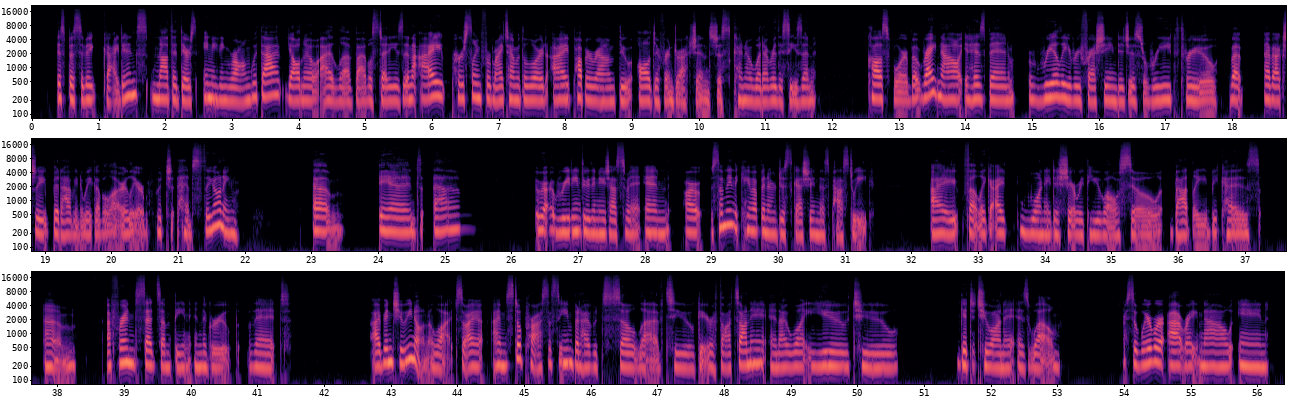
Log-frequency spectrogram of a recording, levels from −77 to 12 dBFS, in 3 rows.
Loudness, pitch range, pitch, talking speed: -24 LUFS, 190-220 Hz, 200 Hz, 160 wpm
